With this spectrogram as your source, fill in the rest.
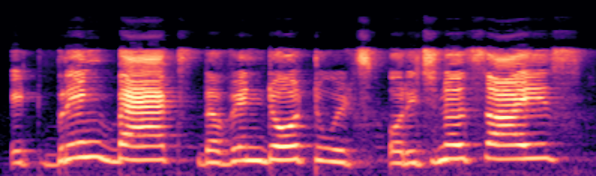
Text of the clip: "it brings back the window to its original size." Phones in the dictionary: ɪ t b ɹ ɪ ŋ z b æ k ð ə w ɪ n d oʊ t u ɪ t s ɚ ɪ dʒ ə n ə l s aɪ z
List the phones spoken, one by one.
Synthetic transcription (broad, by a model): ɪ t b ɹ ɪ ŋ b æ k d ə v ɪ n d oʊ t u ɪ t s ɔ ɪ dʒ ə n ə l s aɪ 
